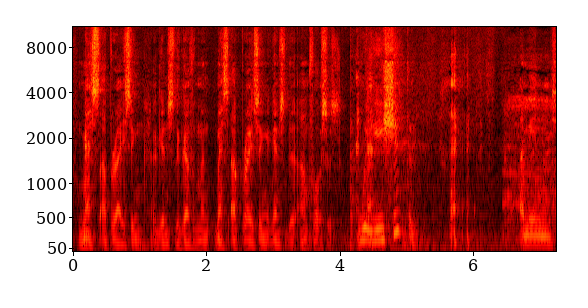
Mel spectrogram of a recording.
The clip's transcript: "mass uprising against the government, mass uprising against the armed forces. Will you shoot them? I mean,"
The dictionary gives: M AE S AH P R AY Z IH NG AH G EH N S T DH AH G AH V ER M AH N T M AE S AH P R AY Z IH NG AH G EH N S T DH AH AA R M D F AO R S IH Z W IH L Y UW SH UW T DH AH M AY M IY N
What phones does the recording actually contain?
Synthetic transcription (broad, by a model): M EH S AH P R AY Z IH NG AH G EH N S T DH AH G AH V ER M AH N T M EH S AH P R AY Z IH NG AH G EH N S T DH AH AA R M F AO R S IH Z W IH L Y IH SH UW T DH AH M AY M IY N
